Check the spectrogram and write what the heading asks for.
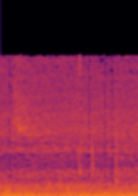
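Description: A boat's engine running at a steady hum under a constant rushing noise.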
